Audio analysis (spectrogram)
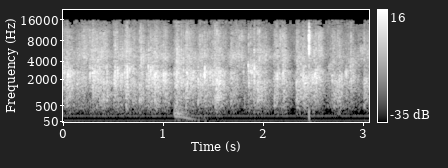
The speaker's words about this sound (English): So let's just give that young lady another hand clap and. Praise God.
